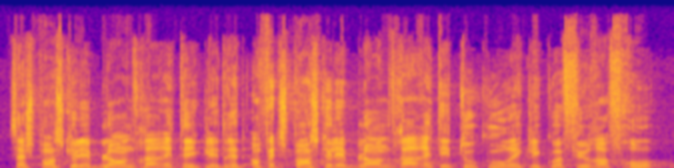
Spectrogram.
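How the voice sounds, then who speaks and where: A young Belgian man with a Belgian French accent, doing a deadpan, provocative stand-up set and chatting with the audience. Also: high-pitched, very fast. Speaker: stand-up comedian. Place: theatre stage before a live audience. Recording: live theatre hall with crowd.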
